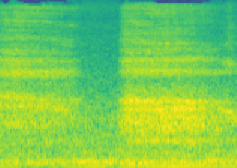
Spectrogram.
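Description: A single deep inhaled breath, close and fairly quiet, drawn in sharply through the nose for about a second.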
